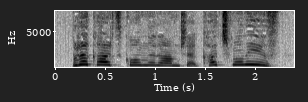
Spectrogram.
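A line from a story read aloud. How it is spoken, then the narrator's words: Captain shouting. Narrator (Turkish): Kaptan bağırdı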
